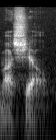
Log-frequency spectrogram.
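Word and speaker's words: משל: Or mashal would actually be the better pronunciation, mashal.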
